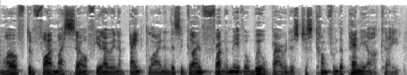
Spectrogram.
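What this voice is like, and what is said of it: British accent. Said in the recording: “when he heard my accent ... being foreign ... which is in Somerset in Britain”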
